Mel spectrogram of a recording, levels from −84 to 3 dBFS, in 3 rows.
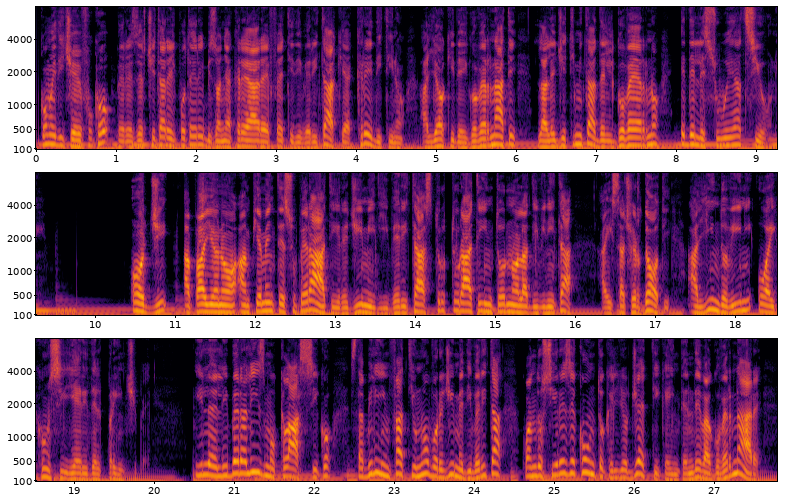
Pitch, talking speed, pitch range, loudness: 140 Hz, 145 wpm, 115-170 Hz, -20 LUFS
